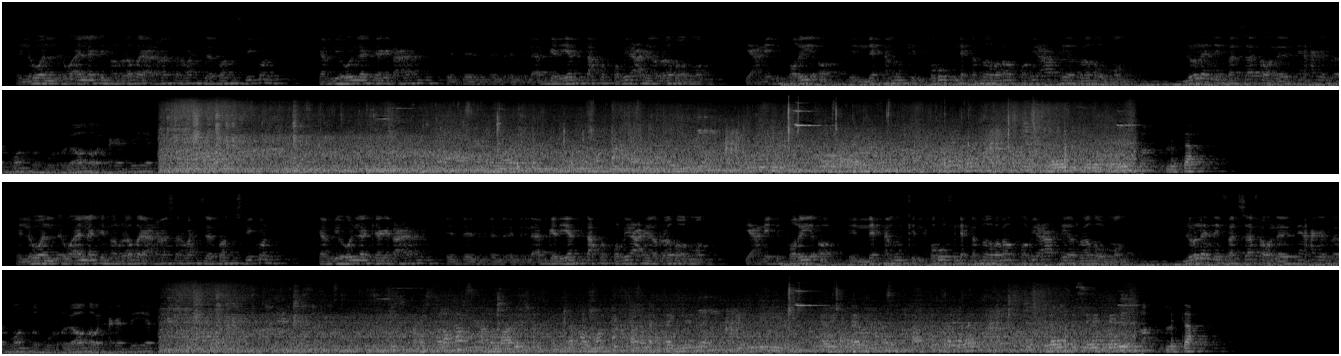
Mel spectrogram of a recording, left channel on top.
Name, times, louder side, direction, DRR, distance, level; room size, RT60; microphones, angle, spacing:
voice 1, 0.1-2.8 3.2-7.1 7.4-16.9 17.5-17.9 23.9-25.3, right 2 dB, 30° right, 0.6 m, -48 dB
sound 1, 7.8-21.2, equal, 25° left, 0.8 m, -52 dB
sound 2, 14.9-24.7, left 4 dB, 80° left, 0.5 m, -35 dB
voice 2, 17.2-23.2 23.6-24.7 25.0-25.3, right 2 dB, 80° right, 0.7 m, -39 dB
6.7 x 4.6 x 4.0 m
head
